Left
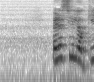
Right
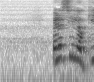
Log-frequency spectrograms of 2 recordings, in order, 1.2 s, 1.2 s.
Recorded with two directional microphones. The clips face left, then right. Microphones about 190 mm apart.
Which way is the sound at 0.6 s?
Centre (ahead or behind).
